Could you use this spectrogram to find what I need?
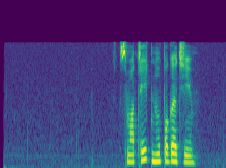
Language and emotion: Russian, neutral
